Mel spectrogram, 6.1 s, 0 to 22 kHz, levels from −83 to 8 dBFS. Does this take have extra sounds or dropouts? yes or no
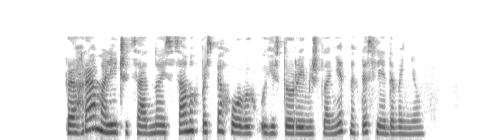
no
